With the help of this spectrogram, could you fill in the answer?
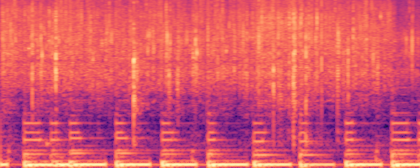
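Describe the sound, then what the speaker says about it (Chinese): Peeled shrimp searing in hot oil in a pan, their undersides turning golden, with a loud, steady sizzle and crackle running throughout, close and unbroken. "底部有一点变焦黄呢，就可以开始给虾仁翻面了"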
